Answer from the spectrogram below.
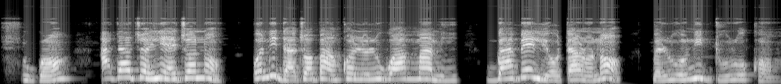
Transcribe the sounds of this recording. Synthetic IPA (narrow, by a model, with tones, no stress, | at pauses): ʃu˨ɡ͡bɔ̃˨˦ | a˧da˦d͡ʒɔ˦i˧le˦ɛ˧d͡ʒɔ˦nãː˦˨ | o˧nĩ˦˨da˨˦d͡ʒɔ˦ba˦ŋ̩˦kɔ̃˦le˧o˧lu˦wa˦mã˦˨mĩ˧˦ | ɡ͡ba˨˦be˦˨le˨ɔ˨da˨˦ɾ̃ã˨nãː˦˨ | k͡pɛ˨lu˨˦o˧nĩ˦du˨˦ɾo˦kã˧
